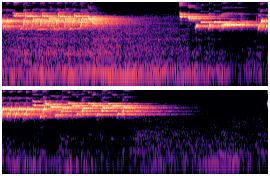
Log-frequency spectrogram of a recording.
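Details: Wydani-style song from a goldfinch in Morocco: rapid jingling twitters, a short lull, then a long, dense sequence of bright, ringing trills and chirps that fades away.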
